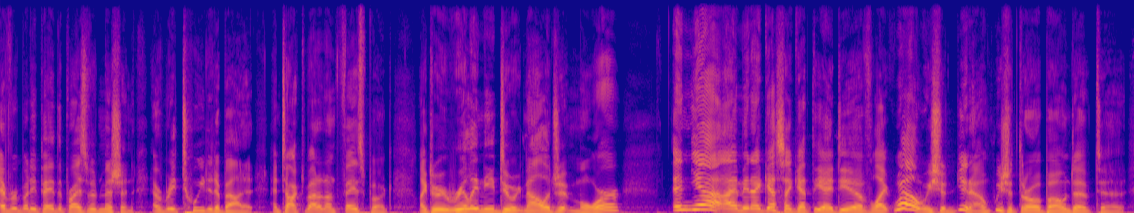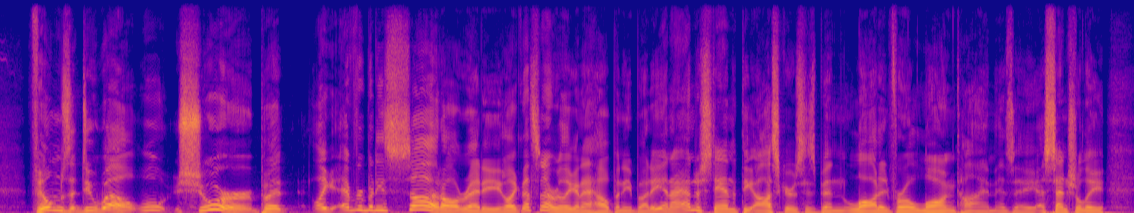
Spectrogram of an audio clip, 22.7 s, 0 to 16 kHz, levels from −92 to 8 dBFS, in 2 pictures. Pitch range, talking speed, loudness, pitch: 125-195 Hz, 225 wpm, -20 LUFS, 160 Hz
